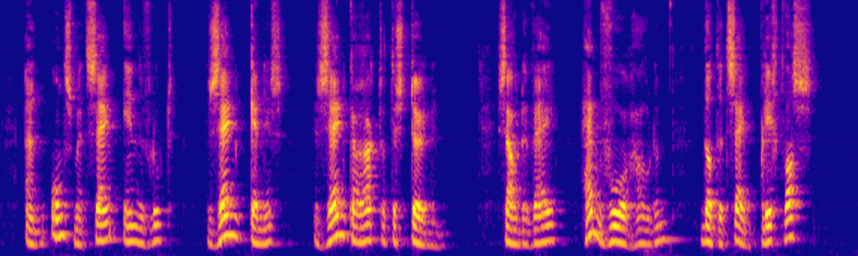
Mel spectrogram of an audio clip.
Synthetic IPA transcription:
ɛnɔnsmɛtsɛjnɪnvlut | zɛjnkɛnɪs | zɛjnkarɑk̚təɹtəstøɥnən | z̥ɑwdənʋɛj | hɛmvʊːrɦɑwdən | dɑtɦətsɛjnplɪχtʋɑs

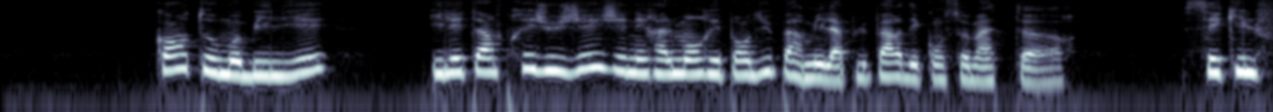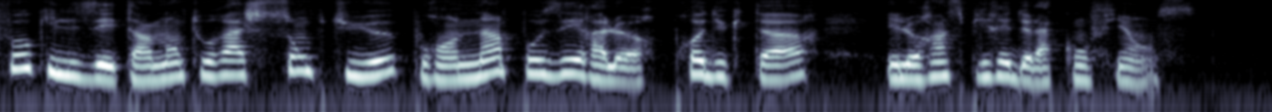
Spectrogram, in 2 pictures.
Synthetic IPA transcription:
kɑ̃t̪omɔbilje | ilɛt̪ɛ̃pχeʒyʒeʒeneʁalmɑ̃ʁepɑ̃d̪ypaʁmilaplypaʁd̪ekɔ̃sɔmat̪œːʁ | sɛkilfokilzet̪ɛ̃nɑ̃t̪uʁaʒsɔ̃pt̪yøpuʁɑ̃nɛ̃pozeʁalœʁpχɔd̪ykt̪œːʁelœʁɛ̃spiʁed̪əlakɔ̃fjɑ̰̃s

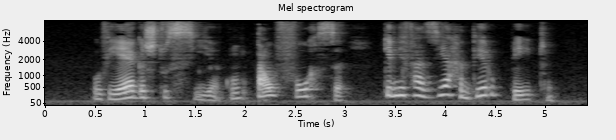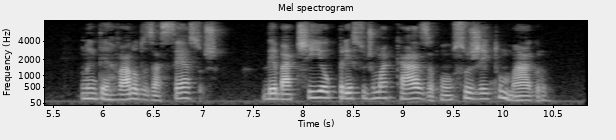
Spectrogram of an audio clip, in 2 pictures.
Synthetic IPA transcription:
ʊviɛɡɐiʃt̪usiɐ̰kõt̪awfoɾsɐ | kɪmifaziɐahd̪eɾʊpejt̪ʰʊ | nʊĩnt̪eɾvalʊd̪ʊzasɛsʊ̥ʃ | d̪ebat͡ʃiɐʊpɾesʊd͡ʒɪũmɐkazɐkõũsuʒejt̪ʊmaɡɾʊ

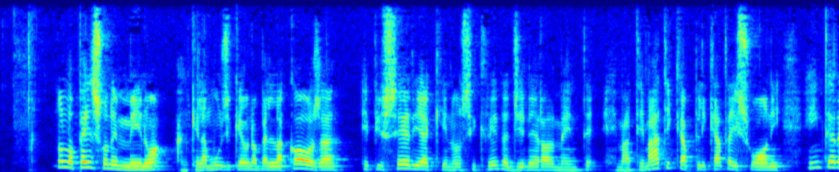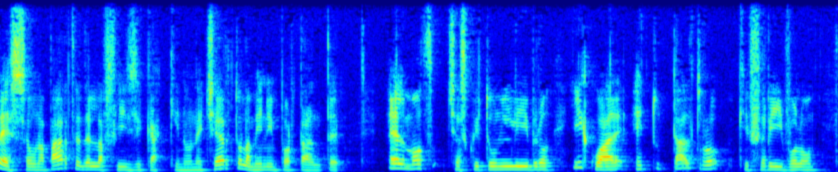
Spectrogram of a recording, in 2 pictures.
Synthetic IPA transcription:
nõnlopɛnsonemːeːnoaŋk̟elamuːzikaɛunabɛlːakɔːzaɛpːjusɛːɾjak̟ʰenːonsikɾeːd̪ad͡ʒeneɾalment̪eɛmat̪emaːt̪ikaːpːlikaːt̪aːjswɔːnieint̪eɾɛsːaunapart̪ed̪elːafiːzikak̟enːonɛt͡ʃːɛrt̪olameːnoimport̪ant̪e | ɛlmot̪t͡ʃiaskɾit̪ːounliːbɾoilkwaːleɛt̪ːut̪ːalt̪ɾokʰefɾiːvolo

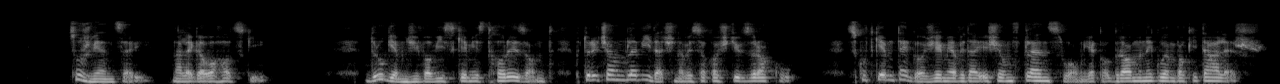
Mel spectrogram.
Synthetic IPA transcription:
t̪suʐvʲjɛnt̪sɛ̰j | nalɛɡa̰wɔxɔt̪skʲḭ | d̪ɾuɡʲɛmd͡ʑivɔvʲiskʲɛmjɛst̪xɔɾɘzɔ̰nt̪kt̪uɾɘt͡ɕɔ̃ŋɡlɛvʲid̪at͡ɕnavɘsɔkɔɕt͡ɕivzɾɔku | skut̪kʲɛmt̪ɛɡɔʑɛmʲjavɘd̪ajɛɕɛfklɛ̃w̃swɔ̰̃w̃jʔakɔɡɾɔmnɘɡwɛmbɔkʲit̪alɛ̰ʂ

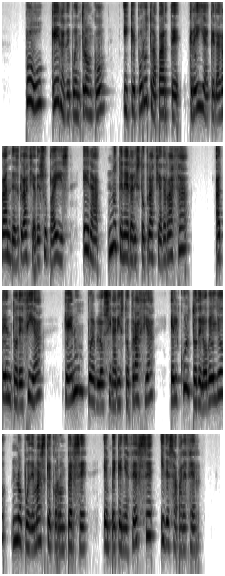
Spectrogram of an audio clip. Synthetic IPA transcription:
powkee̞ɾaðe̞βwe̞nt̪ɾo̞ŋko̞ | ike̞po̞ɾo̞t̪ɾapaɾt̪e̞kɾe̞iake̞laɣɾand̪e̞zɣɾaθjaðe̞supais | e̞ɾa | no̞t̪e̞ne̞ɾaɾist̪o̞kɾaθjaðe̞raθa | at̪e̞nt̪o̞ðe̞θia | ke̞ːnumpwe̞βlo̞sinaɾist̪o̞kɾaθja | elkult̪o̞ðe̞lo̞βe̞ʎo̞no̞pwe̞ðe̞maske̞ko̞ro̞mpe̞ɾse̞ː | mpe̞ke̞ɲe̞θe̞ɾse̞iðe̞sapaɾe̞θe̞ɾ

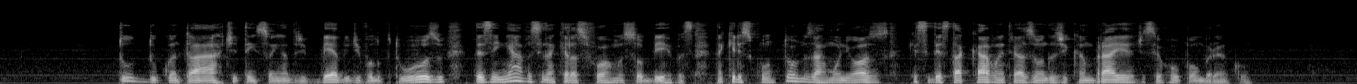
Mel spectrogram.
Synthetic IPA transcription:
t̪ud̪ʊkwɐ̃nt̪ʊɐaɾt͡ʃɪt̪ẽj̃sõɲad̪ʊd͡ʒɪbɛlʊɪd͡ʒɪvolupt̪uozʊd̪̥ezẽɲavɐsɪnakɛlɐsfɔɾmɐsːobeɾbɐsnakelɪskõnt̪oɾnʊzaɾmõniɔzʊskɪsɪd̪est̪akavɐ̃wẽnt̪ɾɪɐzõnd̪ɐzd͡ʒɪkɐ̃mbɾajɐd͡ʒɪsewhowpɐ̃w̃bɾɐ̃ŋkʊ

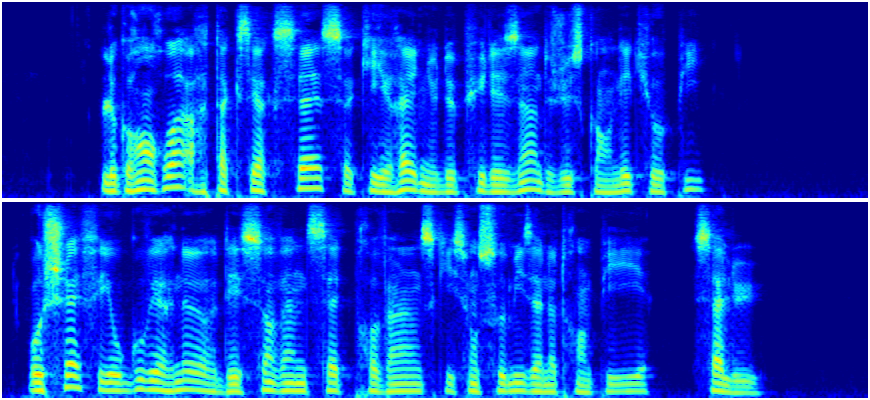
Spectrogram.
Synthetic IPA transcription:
ləɡʁɑ̃ʁwaʔaʁt̪aksɛʁksɛskʲiʁɛɲd̪əpɥilezɛ̃d̪ʒyskɑ̃net̪jɔpi | oʃɛfeoɡuvɛʁnœʁd̪esɑ̃vɛ̃t̪sɛt̪̚pχɔvɛ̃skʲisɔ̃sumizanɔt̪χɑ̃piːʁ | saly

